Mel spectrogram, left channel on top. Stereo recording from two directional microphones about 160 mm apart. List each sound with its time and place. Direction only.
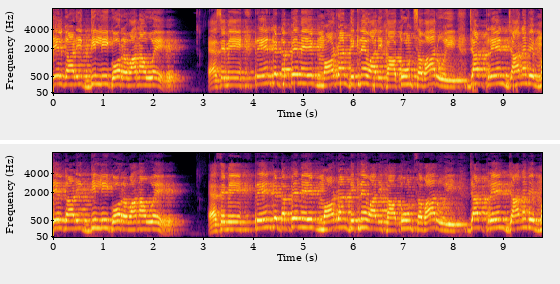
0.0 s speech: 15° left (ahead or behind)
3.2 s speech: 20° left (ahead or behind)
